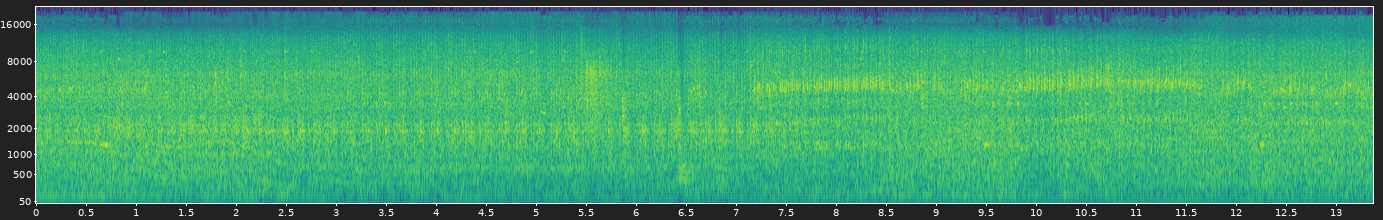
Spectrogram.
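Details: Diesel front end loader engine working under load: uneven, stumbling exhaust beat, misfire on cylinder 6 of the inline injector pump, cause unknown; it ran fine in the previous episode.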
